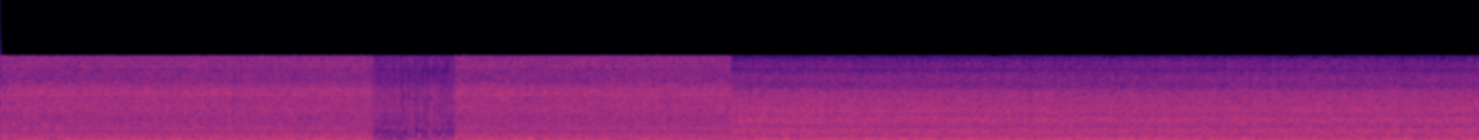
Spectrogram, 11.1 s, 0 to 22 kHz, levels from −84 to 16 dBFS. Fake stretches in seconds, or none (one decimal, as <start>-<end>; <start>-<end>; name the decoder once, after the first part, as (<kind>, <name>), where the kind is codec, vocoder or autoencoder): 2.8-3.4 (vocoder, BigVGAN v2)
